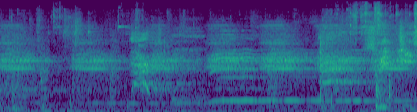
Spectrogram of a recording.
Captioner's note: distant moaning, yelling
